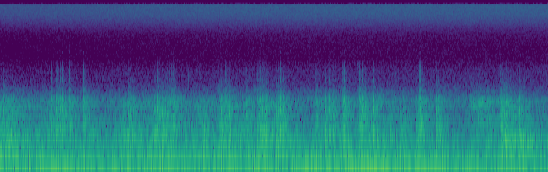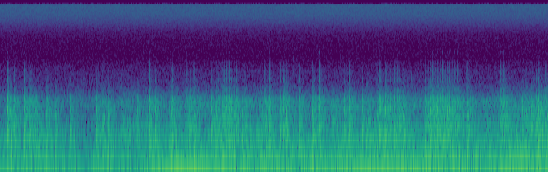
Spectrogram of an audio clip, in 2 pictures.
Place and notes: Klykunai, Lithuania, metallic watertower
Working metallic watertower. Recorded with a pair of contact mics and geophone.
Anykščių rajono savivaldybė, Utenos apskritis, Lietuva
